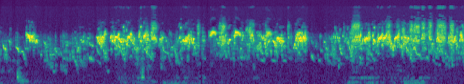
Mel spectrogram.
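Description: Many small birds chirping at once, a faint, dense, continuous chatter of short high-pitched calls.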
